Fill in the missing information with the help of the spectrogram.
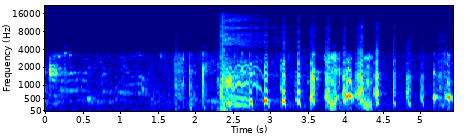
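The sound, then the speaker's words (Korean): A pigeon's wings clap in a rapid, loud burst of flaps as it takes off, the beats continuing in a quick rhythmic train, with some soft tonal sounds just before. “네, 그 다음에 죄송한데, 마지막에 죄송한데 비둘기 날아갈 때 다시 한번 날아갈 때.”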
